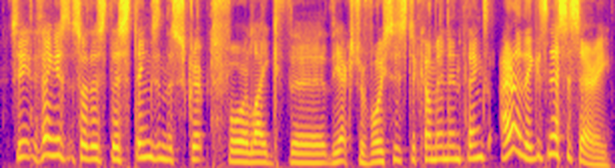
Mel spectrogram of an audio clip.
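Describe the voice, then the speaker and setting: A woman thinking aloud in casual livestream commentary as she works, sometimes muttering, sometimes playfully animated. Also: medium pitch, a little fast. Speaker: streamer editing an audio drama. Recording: keyboard clicks and typing noise. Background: computer typing and mouse clicks.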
